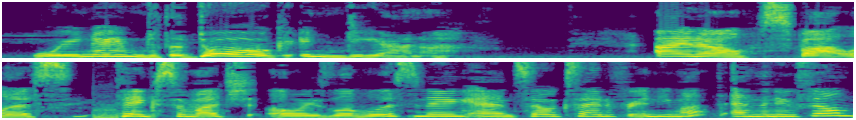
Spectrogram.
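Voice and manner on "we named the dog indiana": put-on Scottish-accented voice. Sending in a movie quote, doing a Sean Connery impression. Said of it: "doing my best Sean Connery impression".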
